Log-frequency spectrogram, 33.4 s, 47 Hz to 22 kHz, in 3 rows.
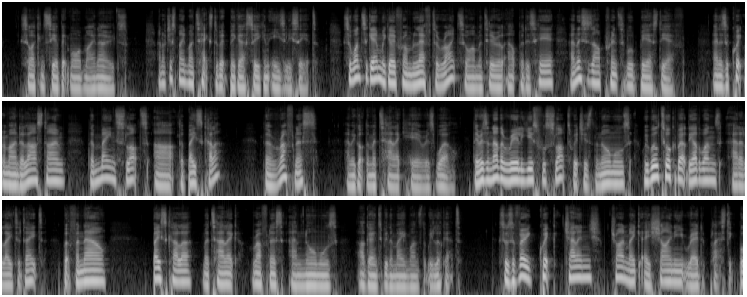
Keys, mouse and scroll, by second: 6.8 click, 8.1 click.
